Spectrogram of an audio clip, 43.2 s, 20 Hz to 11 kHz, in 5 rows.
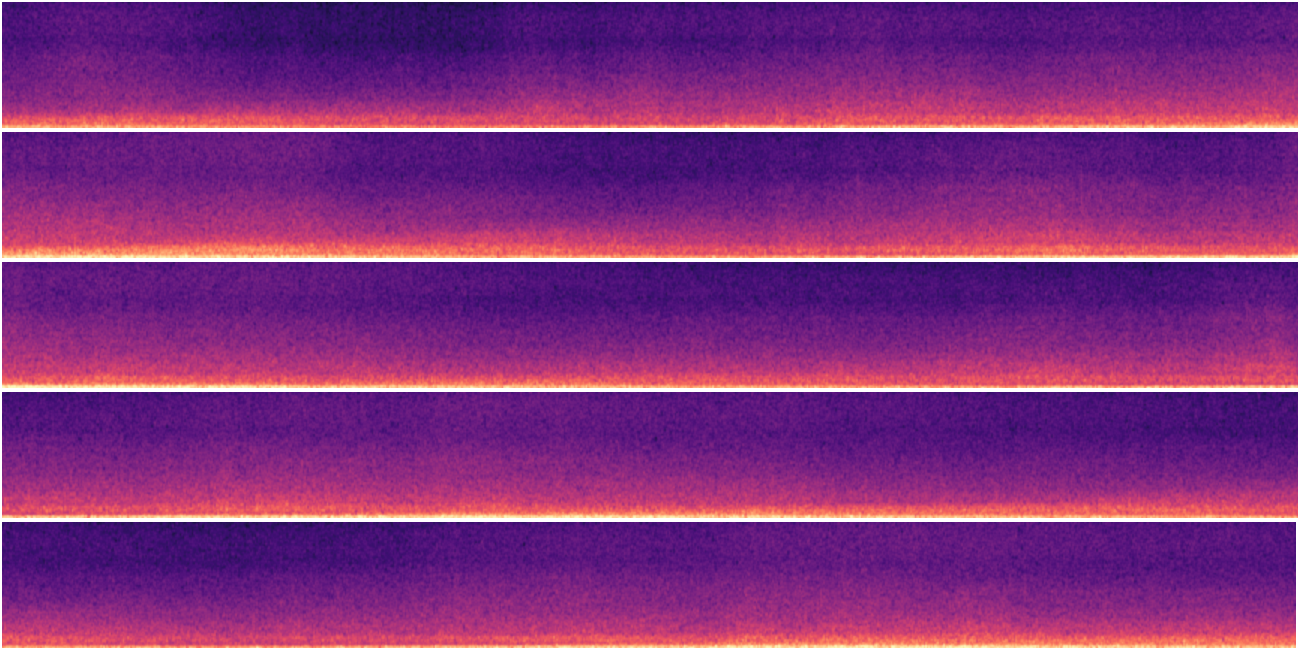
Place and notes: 旭海牡丹灣, Mudan Township - At the beach
At the beach, Sound of the waves, wind
Zoom H2n MS+XY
